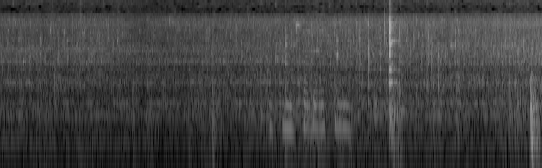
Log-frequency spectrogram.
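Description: Lamb chops sizzling in a frying pan while a wooden spatula stirs them, with two sharp knocks, about five seconds in and again near the end.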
